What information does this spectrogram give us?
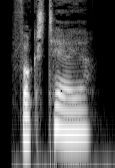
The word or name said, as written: foxterrier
